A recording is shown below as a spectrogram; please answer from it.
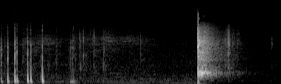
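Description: A bicycle helmet takes several quick sharp hits in a row, followed after a pause by one louder, cracking blow close by, with no talking.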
